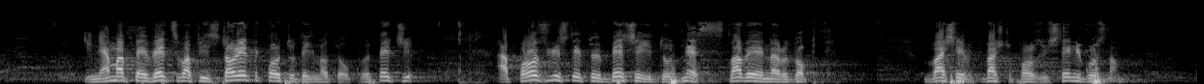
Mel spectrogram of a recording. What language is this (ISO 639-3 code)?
bul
